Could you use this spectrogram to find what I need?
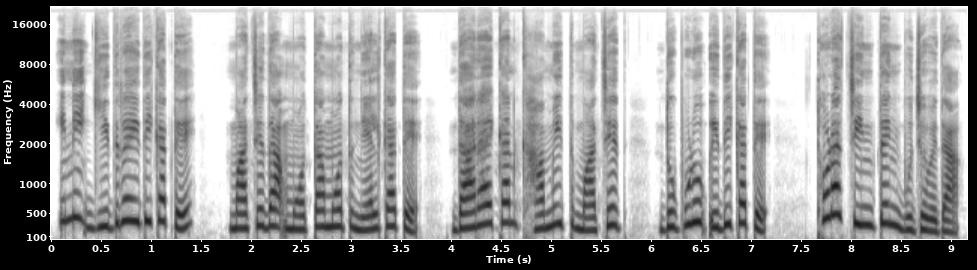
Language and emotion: Santali, fearful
